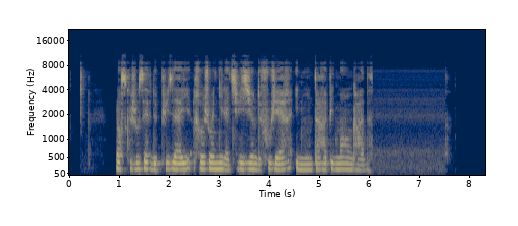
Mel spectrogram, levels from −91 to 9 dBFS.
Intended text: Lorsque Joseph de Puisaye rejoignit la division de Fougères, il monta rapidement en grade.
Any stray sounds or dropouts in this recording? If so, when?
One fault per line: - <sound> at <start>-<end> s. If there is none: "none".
none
